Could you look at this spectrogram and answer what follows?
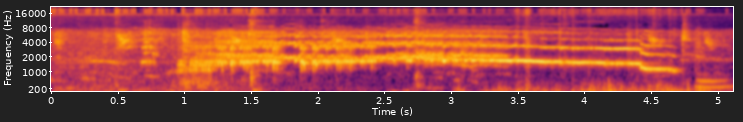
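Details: A chicken from a backyard flock gives one long, harmonic, crow-like call of about three and a half seconds. It holds steady and then drops sharply at the end, over low rumbling background noise.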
